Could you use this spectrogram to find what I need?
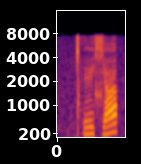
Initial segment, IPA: ǀʰ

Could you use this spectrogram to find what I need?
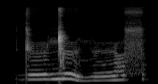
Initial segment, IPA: d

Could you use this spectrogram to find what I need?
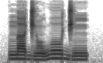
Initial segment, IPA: n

